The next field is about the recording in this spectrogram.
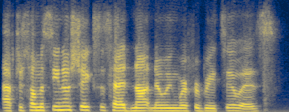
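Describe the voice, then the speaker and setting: A woman's voice: medium pitch, fast, a bit bright, dry recording. Woman reading script directions, dull dry audio. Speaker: stage directions reader. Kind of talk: scripted narration at a live table read. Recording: dull, slightly muffled close audio.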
